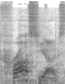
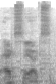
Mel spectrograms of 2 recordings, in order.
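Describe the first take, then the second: First: The first part is said as 'cross'. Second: The first part is said as 'ex'. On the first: The speaker calls it right. "I hear this is read as Cross-Yux" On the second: The speaker calls it wrong. "not X-Yux. My bad"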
